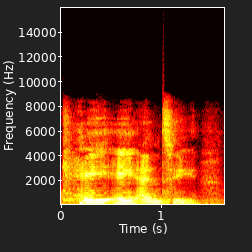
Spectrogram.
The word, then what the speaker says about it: Kant: you heard of him it's spelled k-a-n-t not uh not can't like the contraction but immanuel kant and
